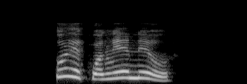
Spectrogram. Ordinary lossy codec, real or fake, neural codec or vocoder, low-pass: AAC, 32 kbps; fake; codec, 16 kHz, 4 kbps, FunCodec, trained on LibriTTS, 50 frames a second; 7.2 kHz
